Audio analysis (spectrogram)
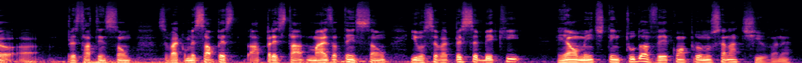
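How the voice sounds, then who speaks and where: A man teaching English phonetics in Portuguese, explaining patiently and repeating example words slowly, often checking in with the listener. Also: lowish voice.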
